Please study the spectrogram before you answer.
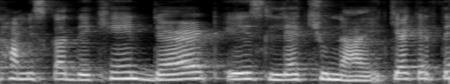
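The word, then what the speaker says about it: lacunae: is known as लेक्यूनी एल ए सी यू एन ए ई इसको कैसे pronounce करना है लेक्यूनी ठीक है लेक्यूनी एन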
